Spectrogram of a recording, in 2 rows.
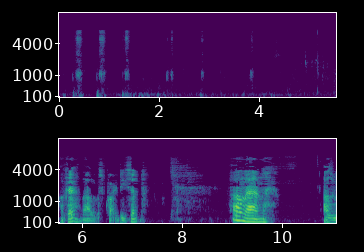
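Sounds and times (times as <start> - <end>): marker scratching on paper: 0.0 - 1.5, 2.1 - 3.0, 3.8 - 4.0.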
